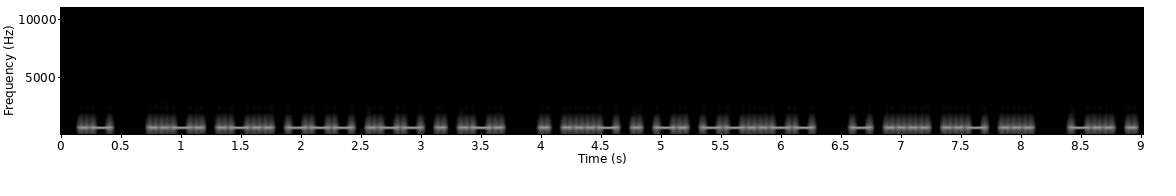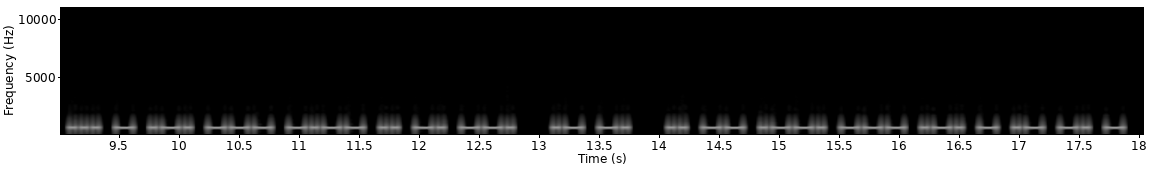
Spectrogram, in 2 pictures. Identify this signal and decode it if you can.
Morse code, heard as a keyed tone, about 25 wpm, 700 Hz. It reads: A FLOWER EVEN, THUS DESTROYING AN IMPORTANT
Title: A Sound Of Thunder 25wpm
